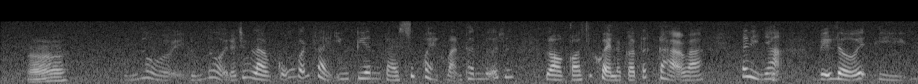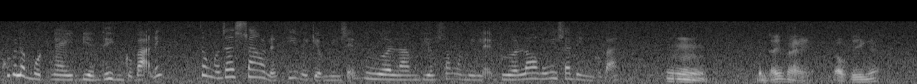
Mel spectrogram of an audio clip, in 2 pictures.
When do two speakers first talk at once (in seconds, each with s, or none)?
none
